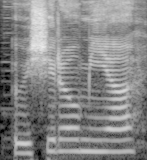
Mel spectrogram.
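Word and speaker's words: Ushiromiya: is one of my cousins his name is pronounced usir Mia George he's 5 years older than me so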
